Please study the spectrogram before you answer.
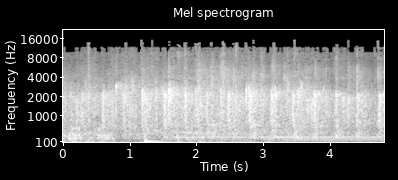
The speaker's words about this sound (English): Let's give God a hand clap of praise in this place. Amen.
